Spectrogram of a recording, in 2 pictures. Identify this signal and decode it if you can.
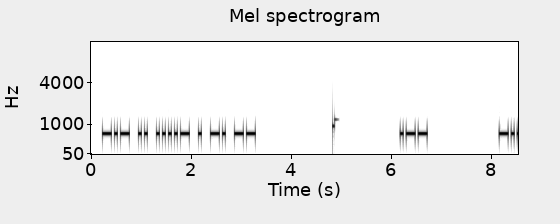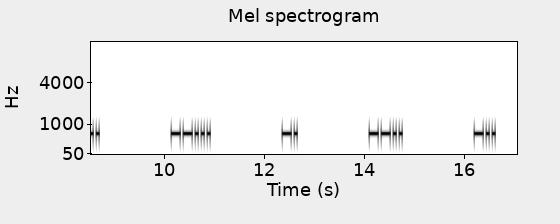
Morse code, heard as a keyed tone, about 20 wpm, spaced as for 9 wpm, 700 Hz. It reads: KI4ENM WB7NZD
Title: USA Call Signs - 6 Characters - 8x Character Spacing - 20wpm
